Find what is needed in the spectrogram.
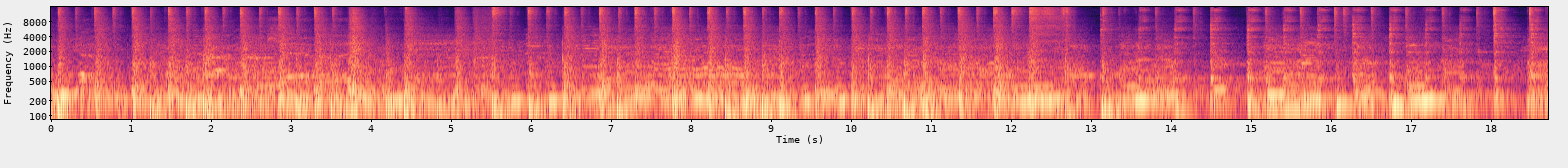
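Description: Live rock band playing loud and steady: two electric guitars through amplifiers over a drum kit.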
